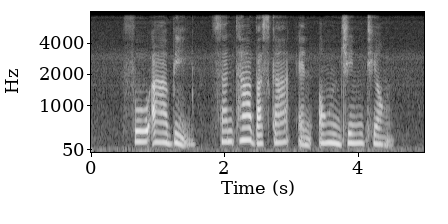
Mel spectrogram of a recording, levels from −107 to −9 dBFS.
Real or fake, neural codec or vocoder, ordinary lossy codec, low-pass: fake; vocoder, 44.1 kHz, 128 mel bands, Pupu-Vocoder; none; 7.2 kHz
